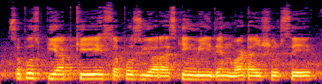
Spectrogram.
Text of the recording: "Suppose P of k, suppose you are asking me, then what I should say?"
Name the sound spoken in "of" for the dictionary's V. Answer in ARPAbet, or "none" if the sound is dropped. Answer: P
